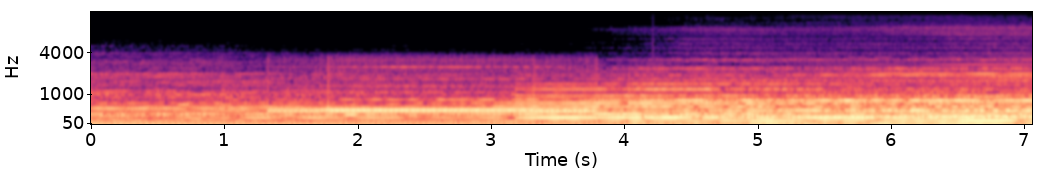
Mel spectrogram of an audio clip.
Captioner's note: high intensity music; dial tone ringing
